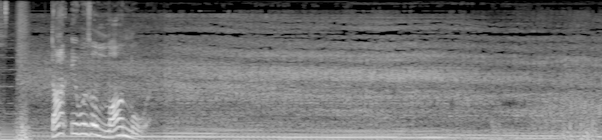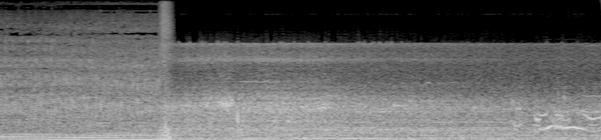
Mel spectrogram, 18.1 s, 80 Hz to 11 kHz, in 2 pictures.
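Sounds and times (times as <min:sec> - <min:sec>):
truck engine humming: 0:00.0 - 0:11.4
vehicle sound: 0:00.0 - 0:17.6.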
